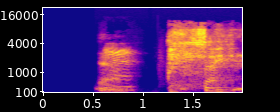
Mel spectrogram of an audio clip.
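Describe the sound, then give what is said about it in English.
A person yawns aloud in two voiced, groaning stretches, a brief one followed by a longer, louder exhale, with no other talk. “Can answer a question when I'm yawning.”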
